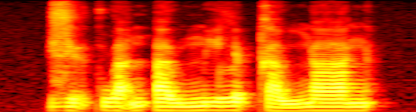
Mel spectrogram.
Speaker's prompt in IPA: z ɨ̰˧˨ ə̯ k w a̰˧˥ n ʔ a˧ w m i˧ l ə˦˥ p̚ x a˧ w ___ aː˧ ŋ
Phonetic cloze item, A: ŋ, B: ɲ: A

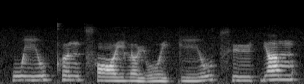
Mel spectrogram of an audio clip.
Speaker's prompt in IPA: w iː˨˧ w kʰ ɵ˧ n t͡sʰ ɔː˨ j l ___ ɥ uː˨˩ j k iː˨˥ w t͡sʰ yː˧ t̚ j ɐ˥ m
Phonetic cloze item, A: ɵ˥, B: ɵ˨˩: B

